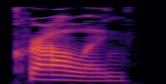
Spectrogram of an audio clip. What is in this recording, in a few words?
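"crawling", English, British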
